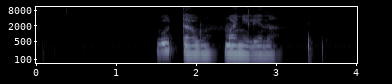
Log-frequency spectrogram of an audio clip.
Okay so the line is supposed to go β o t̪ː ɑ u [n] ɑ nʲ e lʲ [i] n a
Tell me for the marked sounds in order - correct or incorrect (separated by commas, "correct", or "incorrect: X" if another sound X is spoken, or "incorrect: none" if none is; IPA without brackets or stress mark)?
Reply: incorrect: m, incorrect: e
